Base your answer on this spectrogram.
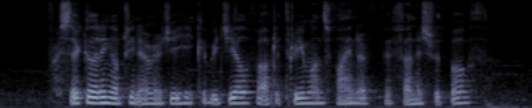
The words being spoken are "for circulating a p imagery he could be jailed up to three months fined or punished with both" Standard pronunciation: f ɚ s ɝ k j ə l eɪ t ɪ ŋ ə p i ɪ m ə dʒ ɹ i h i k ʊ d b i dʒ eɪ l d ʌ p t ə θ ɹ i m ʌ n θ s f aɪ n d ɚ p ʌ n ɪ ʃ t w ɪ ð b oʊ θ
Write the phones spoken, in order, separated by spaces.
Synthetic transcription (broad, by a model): f ɚ s ɝ k j ə l eɪ t ɪ ŋ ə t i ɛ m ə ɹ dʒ i h i k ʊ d b i dʒ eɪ l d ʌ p t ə θ ɹ i m ʌ n θ s f aɪ n d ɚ f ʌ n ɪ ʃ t w ɪ ð b oʊ θ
